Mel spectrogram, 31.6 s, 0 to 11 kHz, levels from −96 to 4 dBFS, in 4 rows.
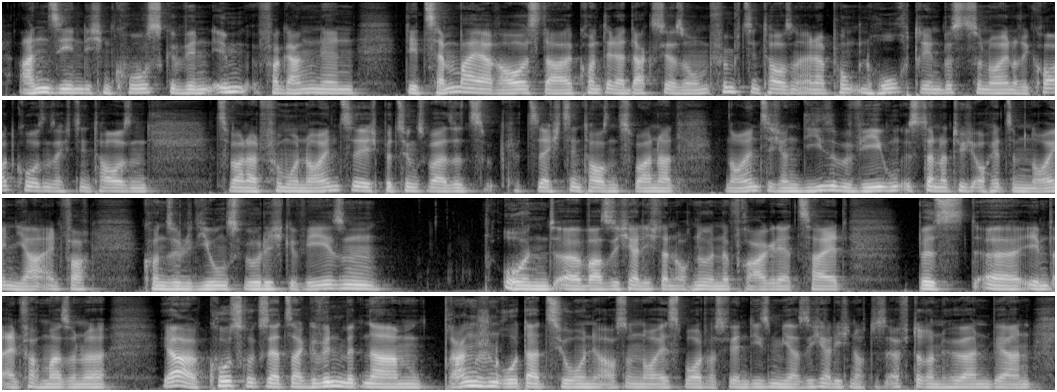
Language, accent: German, German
